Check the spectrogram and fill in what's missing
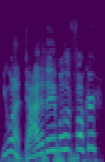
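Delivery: high, loud threat hollered out; imitated threatening yell. Quoting Jared leaning out the car, threatening yell. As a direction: yell it like a sudden outburst from a car. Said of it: "Jared just leans out the car".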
